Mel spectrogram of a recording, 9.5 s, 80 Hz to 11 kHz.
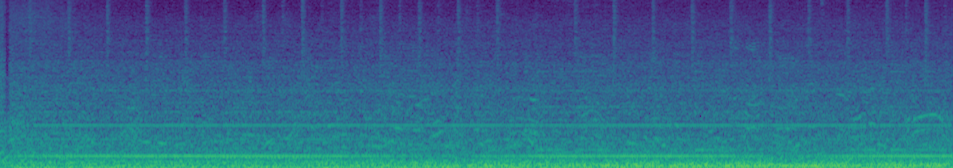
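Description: CFM jet engine of a ToLiss A321 in the X-Plane 11 flight simulator spooling up, a continuous loud rumble with a steady hum that builds slightly over the stretch, with no other sound standing out.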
